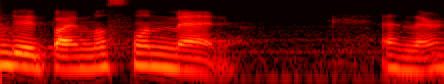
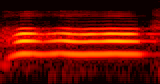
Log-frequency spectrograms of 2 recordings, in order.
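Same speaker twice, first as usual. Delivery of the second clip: high, sustained angelic note; heavenly "ahh"; 10 semitones higher than usual. Retold or imitated. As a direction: imitate heavens opening with one held tone. Imitates heavenly light shining down.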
